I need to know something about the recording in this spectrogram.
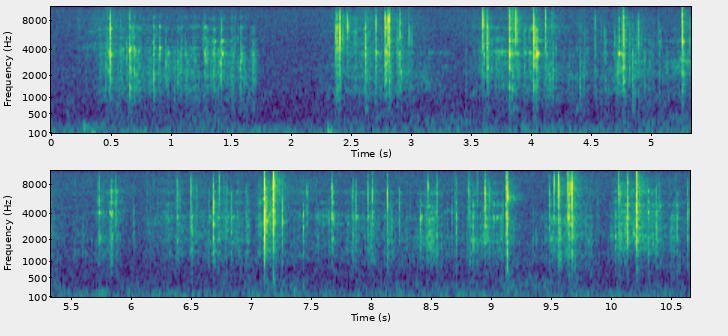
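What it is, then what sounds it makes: Wooden abacus beads clicking. Fingertips and long nails slide the painted, colored wooden beads along the rods of a wooden abacus, so the beads click against each other. The result is short, bright, dry clicks in quick, irregular bursts over a steady low background hum.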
